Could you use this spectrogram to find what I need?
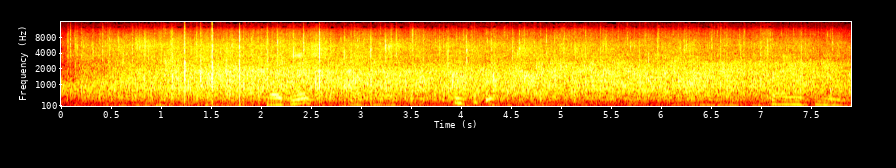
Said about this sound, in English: So, ladies and gentlemen, please join me in another round of applause for the 2022 class of the Ohio Senior Citizens Hall of Fame.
